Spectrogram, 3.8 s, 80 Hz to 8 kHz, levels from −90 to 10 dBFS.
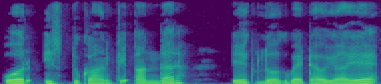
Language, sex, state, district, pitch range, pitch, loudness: Hindi, male, Uttar Pradesh, Saharanpur, 135-165 Hz, 145 Hz, -16 LUFS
